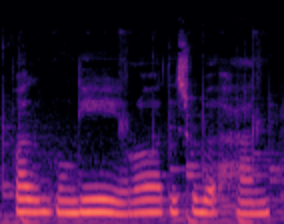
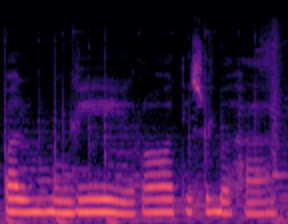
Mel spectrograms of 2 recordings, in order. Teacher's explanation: Mad iwad bacaan dibaca panjang sebagai pengganti dari fathah tain yang diikuti alif karena dibaca waqaf atau berhenti. Cara membacanya dibaca panjang satu alif atau dua harokat.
